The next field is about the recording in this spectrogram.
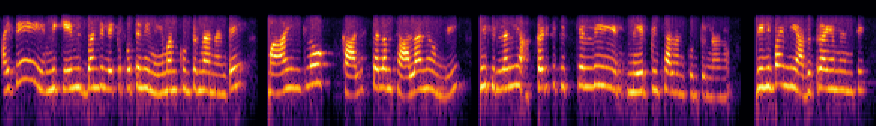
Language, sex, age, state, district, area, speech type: Telugu, female, 18-30, Telangana, Narayanpet, urban, conversation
